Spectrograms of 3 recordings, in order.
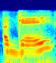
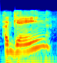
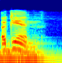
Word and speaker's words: again: This is going to be a short I sound instead of agay, again, with a long A. Use a short I. Again.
